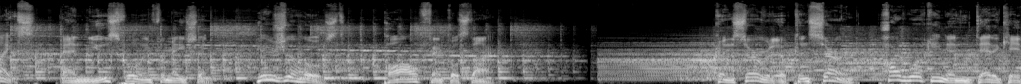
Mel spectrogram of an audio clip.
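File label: Podcast Samples, Voice Over Demos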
